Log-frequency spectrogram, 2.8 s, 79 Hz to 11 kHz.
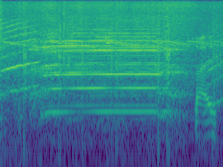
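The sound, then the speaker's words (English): A 'best thing of 2016' game show buzzer being pushed sounds a loud, steady, brassy tone for about a second and a half, followed shortly by a brief warbling swoop. “You just push your best thing of 2016 buzzer.”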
